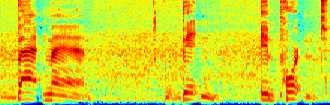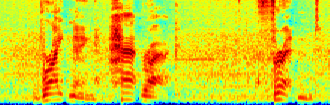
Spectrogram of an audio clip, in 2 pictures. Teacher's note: in American English we have a glottal stop so we don't really pronounce the T when it's in the middle of those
